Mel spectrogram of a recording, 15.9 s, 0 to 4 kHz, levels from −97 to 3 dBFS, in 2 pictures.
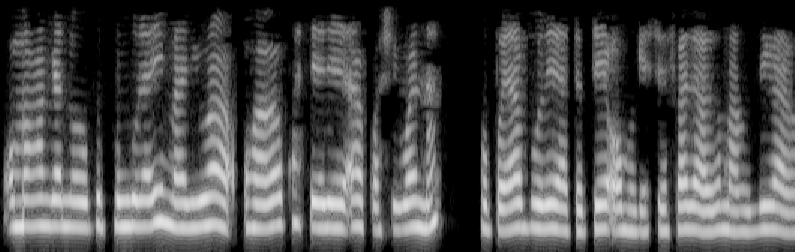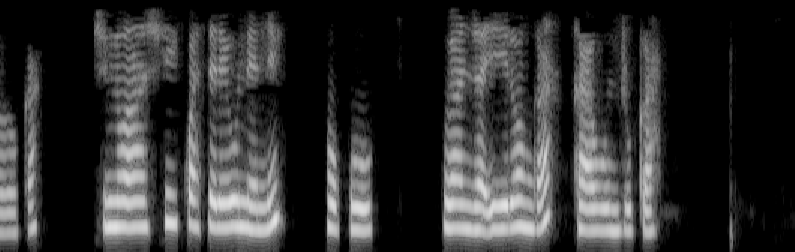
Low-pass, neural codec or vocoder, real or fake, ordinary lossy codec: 3.6 kHz; codec, 24 kHz, 1.2 kbps, DualCodec; fake; MP3, 24 kbps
